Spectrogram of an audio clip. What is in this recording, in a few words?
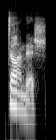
"tarnish", Indian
